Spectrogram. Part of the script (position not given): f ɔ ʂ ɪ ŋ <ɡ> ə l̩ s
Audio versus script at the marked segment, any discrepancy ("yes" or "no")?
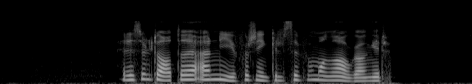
yes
